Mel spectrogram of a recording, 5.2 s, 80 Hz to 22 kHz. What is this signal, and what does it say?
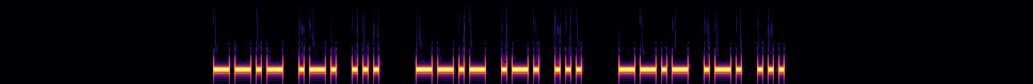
Morse code, heard as a keyed tone, about 44 wpm, 700 Hz. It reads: QRS QRS QRS
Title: Q-Codes Repeated 3x 45wpm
